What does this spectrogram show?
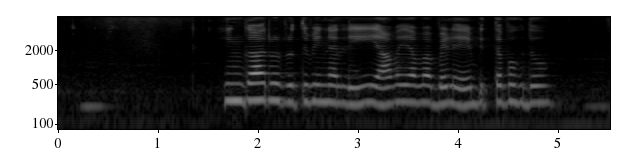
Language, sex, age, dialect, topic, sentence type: Kannada, female, 36-40, Central, agriculture, question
